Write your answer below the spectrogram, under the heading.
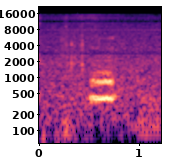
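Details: A big adult male Maine Coon (Felis catus) gives one brief, steady, mid-pitched meow indoors, seemingly voicing his opinion on a dry cat food when asked about it.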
